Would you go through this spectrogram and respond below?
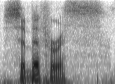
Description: (sĭ-bĭfər-əs) also se·bip·a·rous (-bĭp-)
